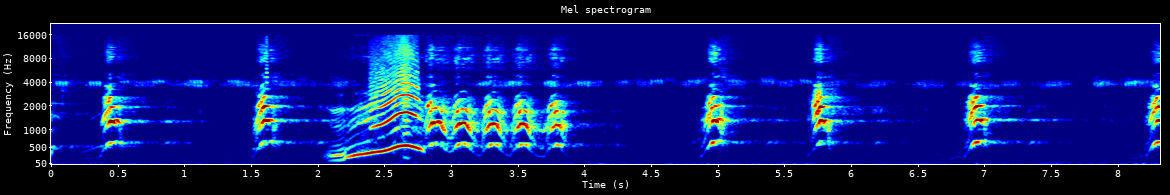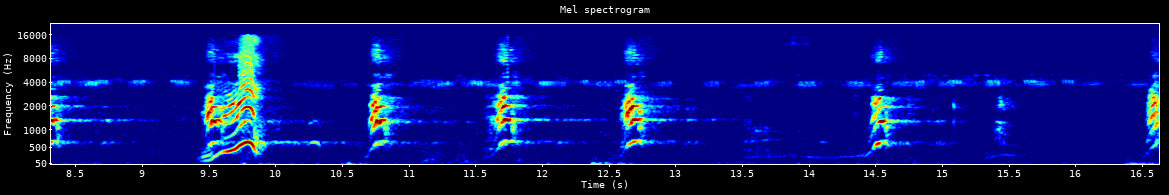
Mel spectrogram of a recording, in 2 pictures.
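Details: A small black dog barks steadily, about one sharp bark a second. One brief rapid burst of yapping and a rising whine break the rhythm, with faint voices and music in the background.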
